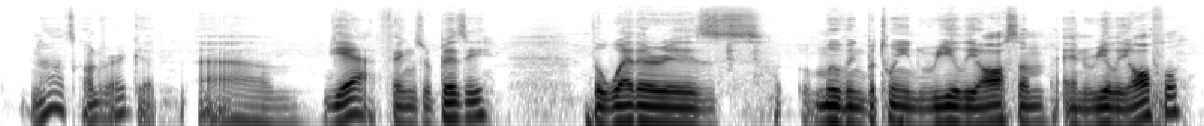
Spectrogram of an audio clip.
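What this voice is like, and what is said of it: American accent. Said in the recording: “my accent is extremely American”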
